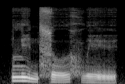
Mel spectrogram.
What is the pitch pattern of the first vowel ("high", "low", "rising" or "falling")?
falling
